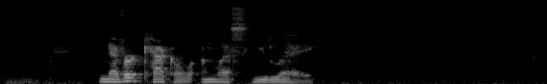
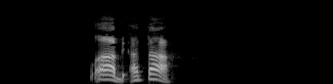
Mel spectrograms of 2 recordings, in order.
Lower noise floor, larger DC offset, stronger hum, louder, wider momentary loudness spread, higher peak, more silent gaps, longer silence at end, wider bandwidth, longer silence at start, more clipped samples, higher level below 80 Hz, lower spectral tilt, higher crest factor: second, -71 dBFS vs under -90 dBFS; neither; neither; second, -37 LUFS vs -23 LUFS; first, 10 LU vs 6 LU; second, -18 dBFS vs -6 dBFS; neither; first, 2.35 s vs 1.65 s; first, 16.5 kHz vs 10.5 kHz; second, 0.1 s vs 0.95 s; neither; first, -68 dBFS vs -80 dBFS; first, -6 dB/octave vs -3.5 dB/octave; about the same, 22 dB vs 24 dB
